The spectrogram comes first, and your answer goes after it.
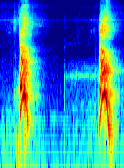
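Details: Brussels Griffon dog being cheeky to a cat, giving two short, sharp, harmonic barks about a second apart with silence between them.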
